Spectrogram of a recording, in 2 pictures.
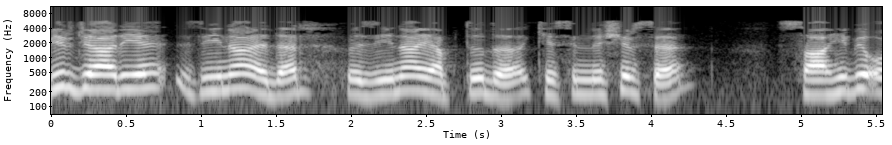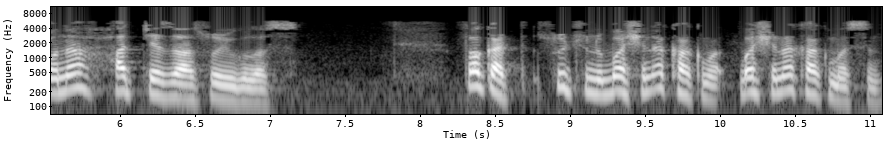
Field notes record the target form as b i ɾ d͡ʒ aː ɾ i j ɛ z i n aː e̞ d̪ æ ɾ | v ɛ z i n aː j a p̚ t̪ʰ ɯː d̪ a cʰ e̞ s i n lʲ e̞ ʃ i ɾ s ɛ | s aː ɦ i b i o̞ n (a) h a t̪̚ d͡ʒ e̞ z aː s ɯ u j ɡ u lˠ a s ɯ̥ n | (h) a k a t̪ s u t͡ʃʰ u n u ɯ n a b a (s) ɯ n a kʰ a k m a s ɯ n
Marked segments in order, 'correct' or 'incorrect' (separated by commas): correct, incorrect, incorrect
